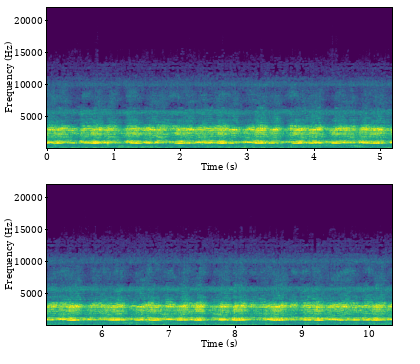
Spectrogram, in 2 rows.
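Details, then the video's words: Dense frog chorus recorded in 2016 at Ocean Springs, Mississippi: a continuous, pulsing wall of overlapping trills and clicks with no single caller standing out, steady throughout. "Frogs chorus ratural sound"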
